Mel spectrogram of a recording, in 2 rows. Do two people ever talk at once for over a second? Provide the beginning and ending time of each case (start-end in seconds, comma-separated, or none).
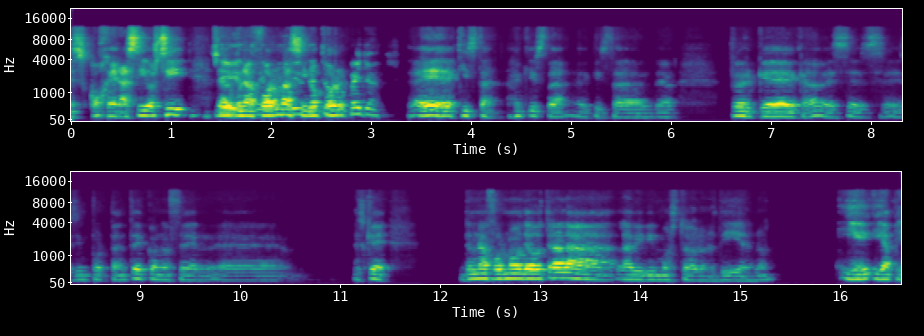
1.4-2.8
